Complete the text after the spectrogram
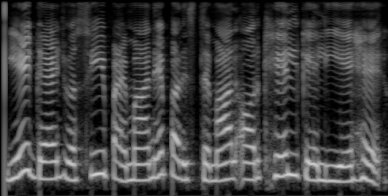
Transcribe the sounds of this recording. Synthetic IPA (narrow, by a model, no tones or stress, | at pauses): jeːɡɛːd͡ʒʋɐsiːpɐɪmaːnepɐɾɪst̪eːmaːlɔːɾkʰeːlkelieɦɛː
